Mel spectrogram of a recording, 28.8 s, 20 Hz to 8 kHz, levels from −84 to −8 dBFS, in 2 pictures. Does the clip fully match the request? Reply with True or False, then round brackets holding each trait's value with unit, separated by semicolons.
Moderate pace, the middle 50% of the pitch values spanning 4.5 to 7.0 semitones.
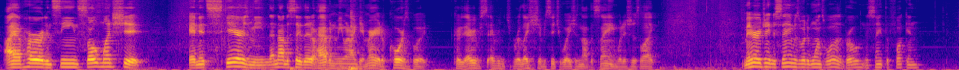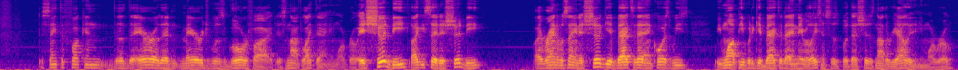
False (240 wpm; 5.4 semitones)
